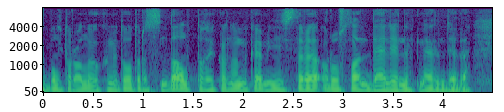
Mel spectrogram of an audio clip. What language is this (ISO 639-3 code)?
kaz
